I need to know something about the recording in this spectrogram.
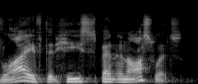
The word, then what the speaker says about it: Auschwitz: years of his life that he spent in Auschwitz. Right. Is that the correct way to pronounce it?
